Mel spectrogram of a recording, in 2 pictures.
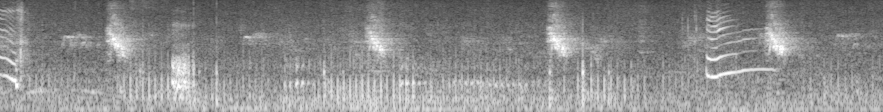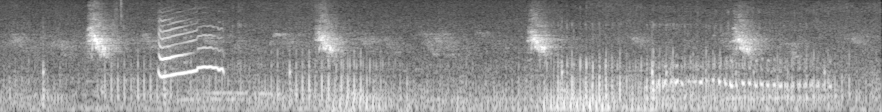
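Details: Tiny abandoned ginger kitten found alone on a cold wooden bench outdoors, scared; two short rising, tonal meows in the middle, amid steady bird chirping repeated about once a second and faint background noise.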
